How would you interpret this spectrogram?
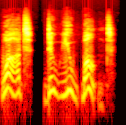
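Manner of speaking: frazzled stylist screeching her demand. Acted. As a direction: shriek the question at her. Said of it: "Ida screeched".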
